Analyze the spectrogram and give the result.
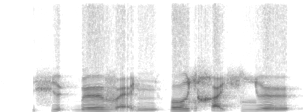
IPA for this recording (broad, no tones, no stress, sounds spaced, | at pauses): ç y ʔ ɓ ø v æ̰ ɲ | o ʎ χ æ̰ ç ʎ ø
